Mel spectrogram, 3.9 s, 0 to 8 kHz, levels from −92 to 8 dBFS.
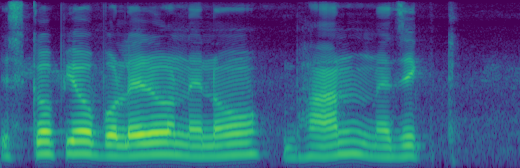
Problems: none marked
